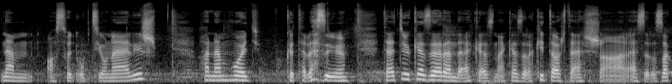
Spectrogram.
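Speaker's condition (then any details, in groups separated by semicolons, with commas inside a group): No condition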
